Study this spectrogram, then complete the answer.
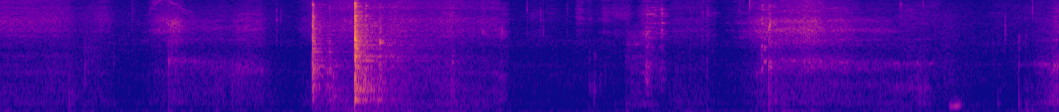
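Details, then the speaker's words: Used OBS Ford pickup door hinge, off a door or parts truck, tight with no slop, worked by hand: short dry squeaks and rubbing creaks, catches instead of a solid feel; lower hinge still squeaks. "It's just going to squeak and it kind of like catches like it's not just a solid um feel the whole"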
